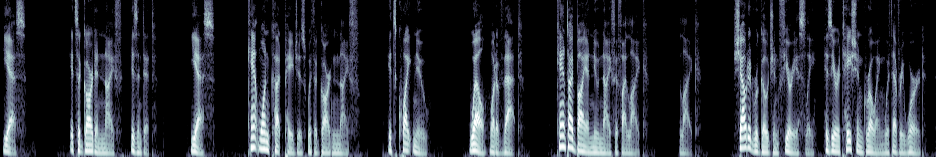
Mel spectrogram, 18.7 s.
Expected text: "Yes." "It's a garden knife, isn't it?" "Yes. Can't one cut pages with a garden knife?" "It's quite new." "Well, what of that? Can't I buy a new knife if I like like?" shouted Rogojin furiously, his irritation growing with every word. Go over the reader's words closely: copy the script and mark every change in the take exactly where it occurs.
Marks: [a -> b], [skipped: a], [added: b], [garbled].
"Yes." "It's a garden knife, isn't it?" "Yes. Can't one cut pages with a garden knife?" "It's quite new." "Well, what of that? Can't I buy a new knife if I like like?" shouted Rogojin furiously, his irritation growing with every word.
